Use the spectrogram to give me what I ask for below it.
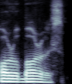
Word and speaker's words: Ouroboros: and by the way I was told that I'm pronouncing it wrong is Oro boros hopefully it's clear now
